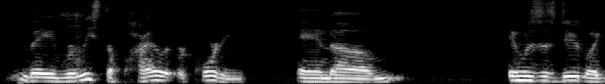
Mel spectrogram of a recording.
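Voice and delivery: usual speaking voice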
